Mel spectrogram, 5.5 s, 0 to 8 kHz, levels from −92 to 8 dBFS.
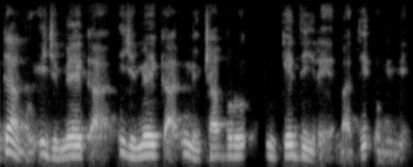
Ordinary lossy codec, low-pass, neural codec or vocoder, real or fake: none; none; codec, 16 kHz, 4 kbps, FreqCodec, smaller model; fake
